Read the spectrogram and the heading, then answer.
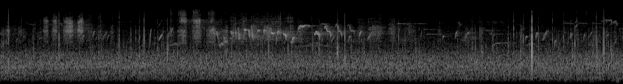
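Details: European goldfinch at Holton Lee, giving a faint, twittering, tinkling run of short high notes, loudest in the middle, set against steady outdoor background noise with occasional sharp clicks.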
